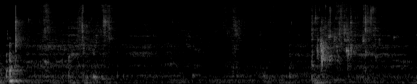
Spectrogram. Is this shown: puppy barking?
no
